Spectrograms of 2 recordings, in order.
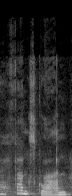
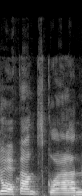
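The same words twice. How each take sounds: First: A soft, much quieter "Oh, thanks, Gran", playing poorly; feeble thanks. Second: A louder, bright "Oh, thanks, Gran", all perked up; cheery thanks. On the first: Truanting girl softly thanks her gran, mock poorly. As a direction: breathe "Oh, thanks, Gran" like a sick child. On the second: Retold or imitated. Girl cheerfully thanks her gran for the sandwich, louder. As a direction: sing out "Oh, thanks, Gran" happily.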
